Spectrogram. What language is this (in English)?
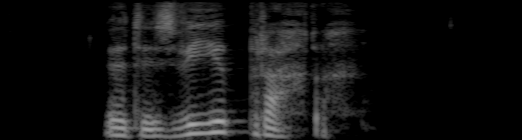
Western Frisian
